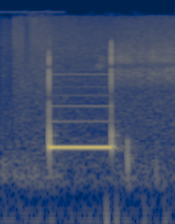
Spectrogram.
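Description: A single steady electronic beep from a telephone ringing tone on an outgoing call to a Swedish researcher sounds for about half a second over a faint background, then a couple of soft clicks follow. No one speaks.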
